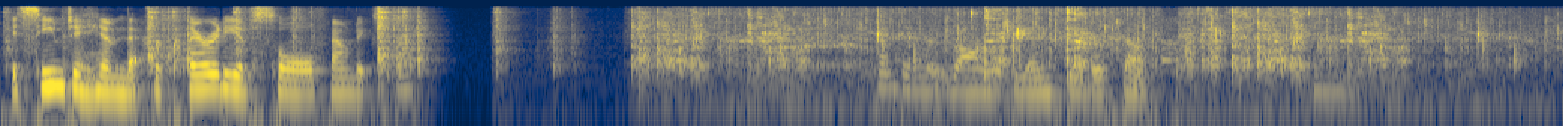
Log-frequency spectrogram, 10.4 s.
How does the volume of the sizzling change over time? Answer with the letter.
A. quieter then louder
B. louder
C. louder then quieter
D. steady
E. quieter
C.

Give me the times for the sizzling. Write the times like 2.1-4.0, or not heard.
4.2-10.3.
